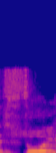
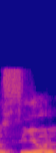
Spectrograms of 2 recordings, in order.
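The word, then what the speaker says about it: Seoul: मनिला मनिला में है सोल capital किसकी है उसको सिओल नहीं पढ़ते उसको सोल पढ़ते हैं ठीक है ई साइलेंट होता है तो सोल कैपिटल किसकी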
